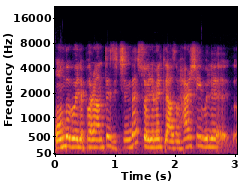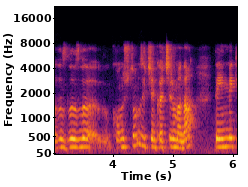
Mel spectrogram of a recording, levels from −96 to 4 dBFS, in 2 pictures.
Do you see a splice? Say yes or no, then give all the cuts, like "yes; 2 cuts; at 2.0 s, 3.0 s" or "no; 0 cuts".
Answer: no; 0 cuts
